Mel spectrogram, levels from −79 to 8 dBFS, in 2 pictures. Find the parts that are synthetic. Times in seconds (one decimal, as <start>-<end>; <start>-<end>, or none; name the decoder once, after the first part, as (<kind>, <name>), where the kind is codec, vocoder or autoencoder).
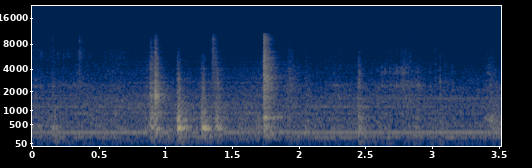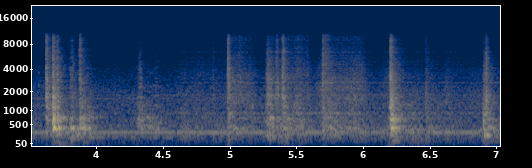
0.7-1.9 (autoencoder, DAC-VAE); 4.6-7.0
